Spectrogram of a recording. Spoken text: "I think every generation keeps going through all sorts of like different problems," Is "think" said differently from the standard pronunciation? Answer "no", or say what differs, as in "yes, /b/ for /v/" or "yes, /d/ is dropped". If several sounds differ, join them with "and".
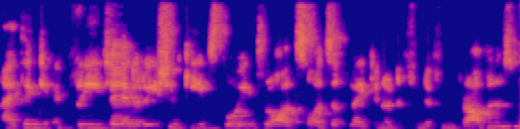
yes, /t/ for /θ/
